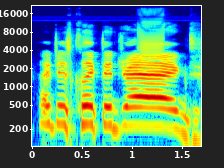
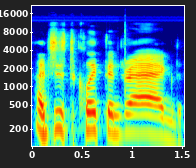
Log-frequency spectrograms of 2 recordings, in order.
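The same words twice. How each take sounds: First: High, loud, drawn-out wail of exasperation; real outburst, stretched and high-pitched; exasperated yell. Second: Higher-pitched exasperated protest; real exasperation, not yet shouting. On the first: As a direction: yell it in disbelief at your own blunder. Repeats it louder, upset at misclick. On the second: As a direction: protest your own silly mistake, voice going up. Upset at own misclick, first take. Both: Real, not acted.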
